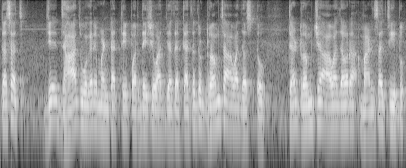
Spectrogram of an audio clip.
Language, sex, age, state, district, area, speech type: Marathi, male, 60+, Maharashtra, Mumbai Suburban, urban, spontaneous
